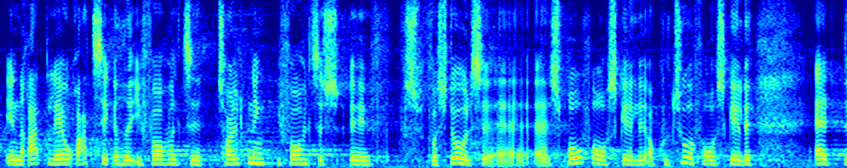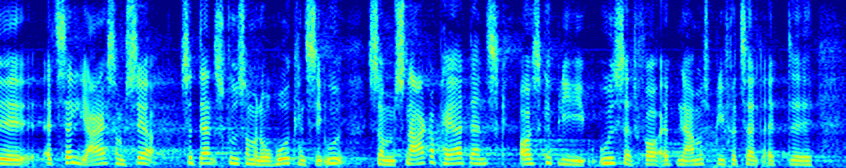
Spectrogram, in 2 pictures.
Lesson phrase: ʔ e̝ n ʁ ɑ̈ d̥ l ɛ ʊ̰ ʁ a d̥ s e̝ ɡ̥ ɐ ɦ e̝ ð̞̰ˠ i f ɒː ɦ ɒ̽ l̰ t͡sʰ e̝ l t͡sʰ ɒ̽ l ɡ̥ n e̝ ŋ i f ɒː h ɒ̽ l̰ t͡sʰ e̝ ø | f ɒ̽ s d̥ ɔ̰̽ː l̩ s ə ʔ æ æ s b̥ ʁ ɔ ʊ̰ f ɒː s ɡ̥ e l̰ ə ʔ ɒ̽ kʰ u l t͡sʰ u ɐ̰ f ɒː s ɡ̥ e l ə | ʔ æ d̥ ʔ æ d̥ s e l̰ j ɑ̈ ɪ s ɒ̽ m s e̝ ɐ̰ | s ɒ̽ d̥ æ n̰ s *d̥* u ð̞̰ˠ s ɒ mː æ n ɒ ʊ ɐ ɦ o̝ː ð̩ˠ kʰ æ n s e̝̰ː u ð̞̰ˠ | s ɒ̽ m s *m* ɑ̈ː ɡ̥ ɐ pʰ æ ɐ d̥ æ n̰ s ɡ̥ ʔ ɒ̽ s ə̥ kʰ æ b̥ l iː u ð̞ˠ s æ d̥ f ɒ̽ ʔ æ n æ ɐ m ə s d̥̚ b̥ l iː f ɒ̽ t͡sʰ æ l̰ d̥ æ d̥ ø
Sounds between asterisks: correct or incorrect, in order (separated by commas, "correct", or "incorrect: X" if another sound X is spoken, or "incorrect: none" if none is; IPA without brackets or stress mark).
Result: incorrect: ɡ̥, incorrect: n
